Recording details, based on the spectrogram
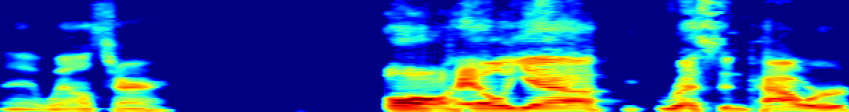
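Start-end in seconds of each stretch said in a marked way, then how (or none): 0.0-0.9 put-on nasal voice, lower and quieter. Doing an impression of a president: nasally George H W Bush impression. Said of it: "He was more nasally".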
